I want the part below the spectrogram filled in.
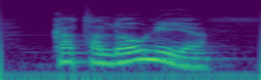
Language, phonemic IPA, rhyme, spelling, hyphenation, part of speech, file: Dutch, /ˌkaː.taːˈloː.ni.ə/, -oːniə, Catalonië, Ca‧ta‧lo‧nië, proper noun, Nl-Catalonië.ogg
- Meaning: Catalonia (an autonomous community in northeast Spain)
